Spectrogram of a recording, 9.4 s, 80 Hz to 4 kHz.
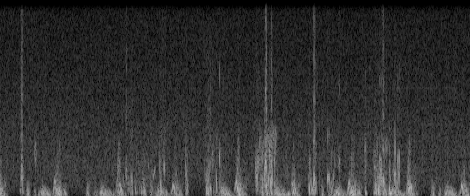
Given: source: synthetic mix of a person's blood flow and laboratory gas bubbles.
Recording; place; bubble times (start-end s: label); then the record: Doppler ultrasound of blood flow; precordium
0.00-0.05 s: bubbles
0.39-0.51 s: bubbles
0.67-0.75 s: bubbles
2.50-3.15 s: bubbles
3.17-3.32 s: bubbles
3.69-3.78 s: bubbles
4.05-4.57 s: bubbles
5.08-5.80 s: bubbles
6.15-6.38 s: bubbles
6.52-6.74 s: bubbles
6.76-6.82 s: bubbles
7.28-7.36 s: bubbles
7.46-8.02 s: bubbles
From the record:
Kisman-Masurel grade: 233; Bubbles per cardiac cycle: several, 3 to 8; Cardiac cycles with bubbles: 50 to 99%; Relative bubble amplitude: loud (0.450 to 0.775); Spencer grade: 3 (all of the cardiac periods contain showers or single bubble signals, but not dominating or overriding the cardiac motion signals); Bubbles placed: only in the low amplitude regions of the cardiac cycle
